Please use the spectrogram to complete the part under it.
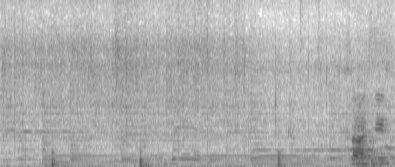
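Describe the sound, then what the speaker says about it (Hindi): Garlic cloves frying in a pan: a faint, steady sizzle with light taps and scrapes of a utensil now and then. "सबसे पहले यहाँ पर ऐड करूँगी मैं लहसुन की जौएं। इसको थोड़ा सा हम इसका कच्चापन दूर करेंगे।"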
